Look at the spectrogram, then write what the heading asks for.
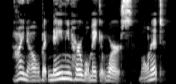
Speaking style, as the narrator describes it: Dean sighs

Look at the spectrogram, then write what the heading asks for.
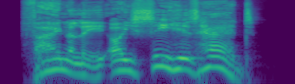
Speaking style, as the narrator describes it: Odette exclaimed

